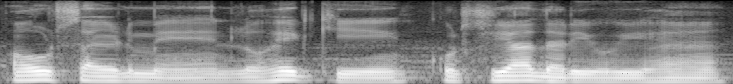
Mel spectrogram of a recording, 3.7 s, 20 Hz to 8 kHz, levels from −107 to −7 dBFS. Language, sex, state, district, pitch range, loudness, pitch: Hindi, male, Uttar Pradesh, Saharanpur, 85-110 Hz, -16 LUFS, 95 Hz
